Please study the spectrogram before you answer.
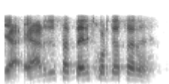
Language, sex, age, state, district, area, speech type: Kannada, male, 30-45, Karnataka, Belgaum, rural, conversation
